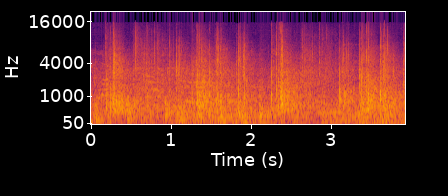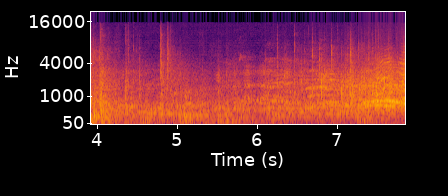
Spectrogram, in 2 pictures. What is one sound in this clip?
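A crowd murmurs in the background.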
